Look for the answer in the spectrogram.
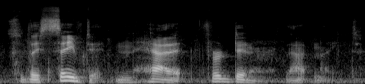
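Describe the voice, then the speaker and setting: A man reading a children's picture book aloud to his child, with a measured, rhyming storybook delivery. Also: on the low side, lively intonation, background noise.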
